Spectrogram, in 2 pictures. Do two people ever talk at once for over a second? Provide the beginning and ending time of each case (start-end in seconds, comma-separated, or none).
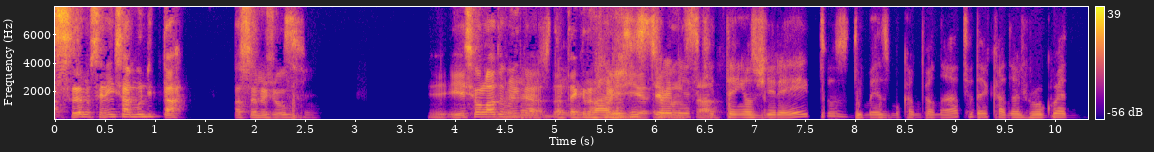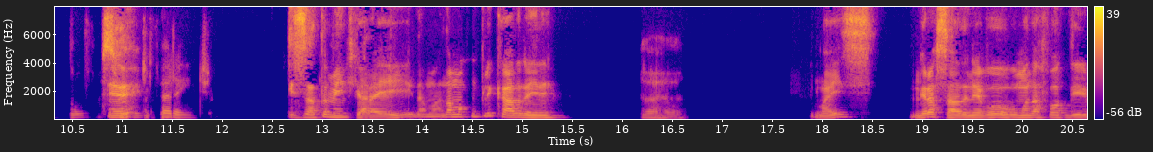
4.2-6.7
